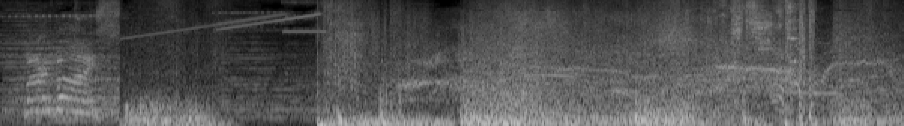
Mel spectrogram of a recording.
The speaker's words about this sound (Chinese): 这场爆炸几乎炸掉了整个商场。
